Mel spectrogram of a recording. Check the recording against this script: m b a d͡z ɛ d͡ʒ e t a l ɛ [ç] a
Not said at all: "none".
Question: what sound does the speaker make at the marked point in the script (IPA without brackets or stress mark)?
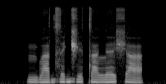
ʃ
